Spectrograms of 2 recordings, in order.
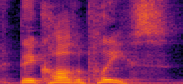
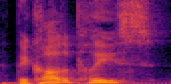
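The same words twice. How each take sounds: The two takes are said the same way.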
